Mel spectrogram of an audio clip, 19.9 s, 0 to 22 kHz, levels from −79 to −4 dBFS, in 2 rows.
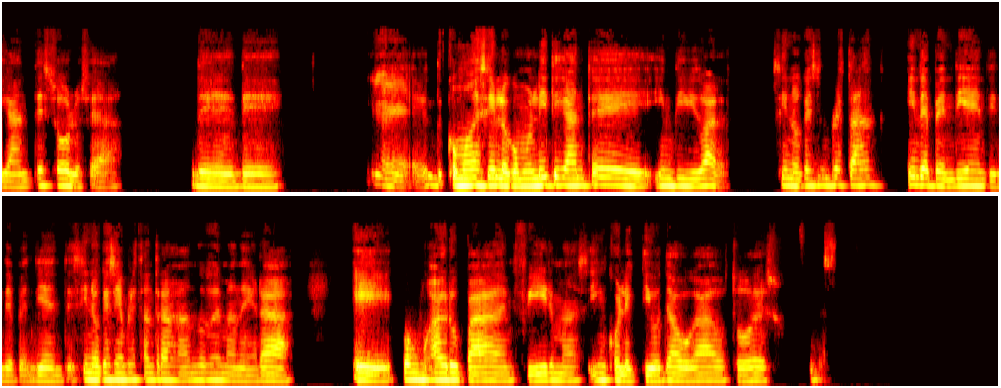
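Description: Speech recording with no technical faults audible anywhere.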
